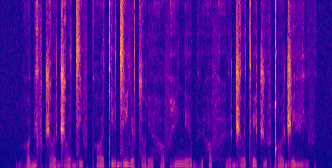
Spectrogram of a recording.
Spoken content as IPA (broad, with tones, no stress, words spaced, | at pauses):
bʱɔ˨bʲɤ˦˨f t͡ʃɔ˨ə̯ d͡ʒɔ˨ə̯ d͡zi˧fpʰɔ˧ə̯tʼi˦ d͡zi˦lʲɔ˨ t͡sɔ˨ɾe˨ə̯hɔ˧fɦi˦ ne˨ə̯bʱʉ˨hɔ˧f hʉ˨ə̯d͡ʒɤ˨˦ə̯ tʼe˦t͡ʃʉ˧fǃɔ˧ə̯d͡ʒe˧ vʲʉ˧f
